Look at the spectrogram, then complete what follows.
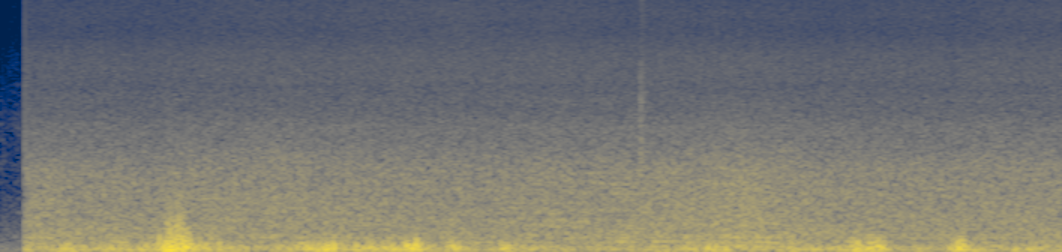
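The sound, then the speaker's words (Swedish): Strong wind roars across an open ship balcony, a steady low rumble broken by heavy buffeting gusts that thump into the microphone. No one speaks. “Och ni kan få höra lite hur det låter här utanför.”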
